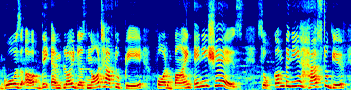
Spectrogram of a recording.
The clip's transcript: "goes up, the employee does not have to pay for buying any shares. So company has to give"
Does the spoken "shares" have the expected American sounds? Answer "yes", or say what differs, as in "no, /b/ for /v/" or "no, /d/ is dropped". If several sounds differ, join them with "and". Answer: yes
